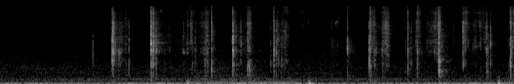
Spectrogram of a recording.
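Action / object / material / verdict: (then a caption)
scrape / paper card deck / cardstock / none. A red-orange illustrated cardstock tarot deck is overhand shuffled by fingertips, producing a steady run of soft papery flicks and crisp, bright card snaps. The snaps are short and dry, with little ring, over a low, quiet background rumble.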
